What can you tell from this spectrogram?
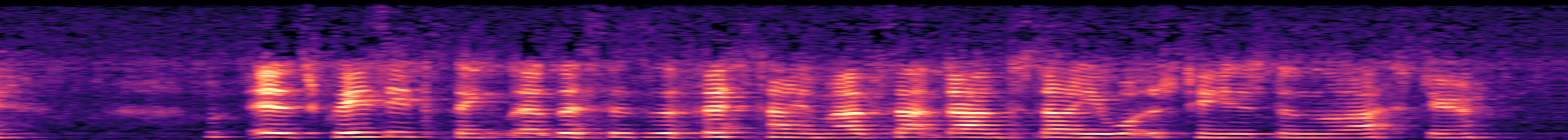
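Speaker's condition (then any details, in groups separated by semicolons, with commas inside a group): Motor neurone disease; onset in left hand; diagnosed five years ago, at age 19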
